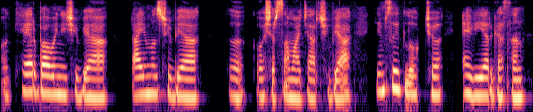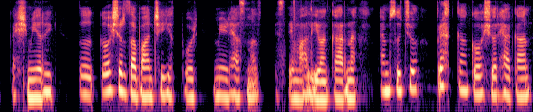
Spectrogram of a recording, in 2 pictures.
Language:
Kashmiri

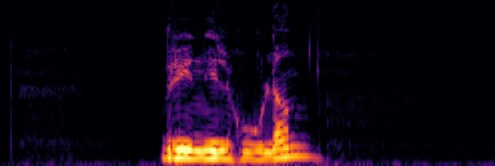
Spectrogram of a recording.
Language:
Norwegian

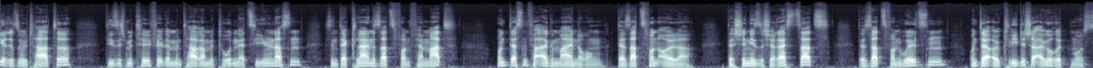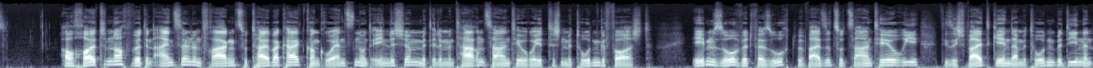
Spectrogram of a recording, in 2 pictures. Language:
German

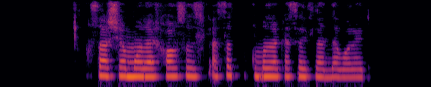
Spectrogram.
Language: Uzbek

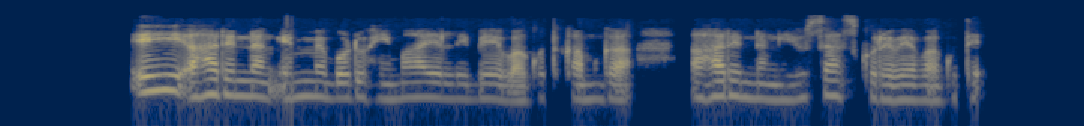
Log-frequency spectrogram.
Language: Divehi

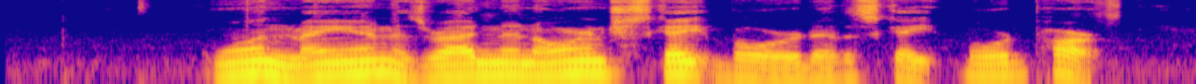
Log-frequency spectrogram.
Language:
English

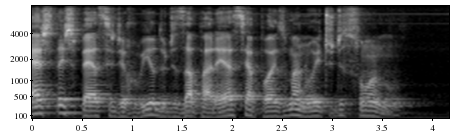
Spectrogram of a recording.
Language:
Portuguese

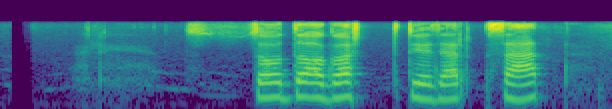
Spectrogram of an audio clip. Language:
Nepali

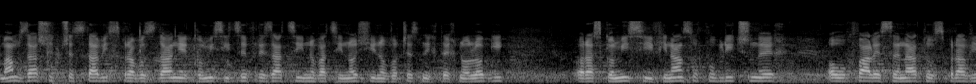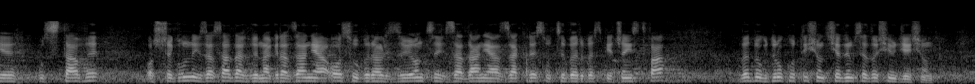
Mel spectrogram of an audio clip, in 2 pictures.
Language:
Polish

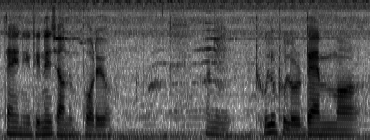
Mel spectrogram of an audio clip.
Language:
Nepali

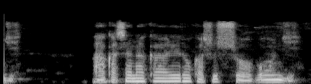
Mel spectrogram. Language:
Ganda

